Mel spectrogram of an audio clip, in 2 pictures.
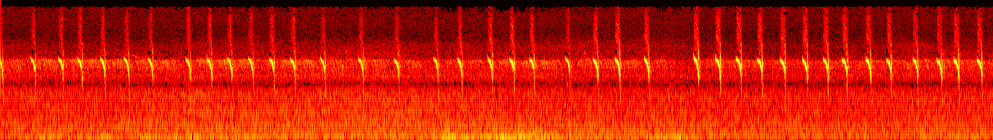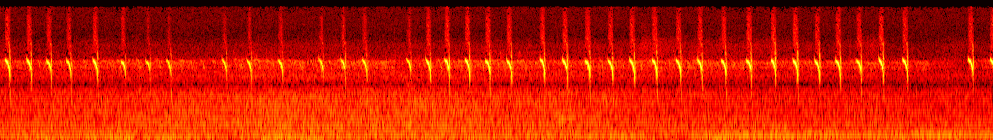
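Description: A bird calls in long, fast runs of sharp, high-pitched chirps, steady and rhythmic with brief pauses between bursts, over a low rumbling background hum. No one speaks.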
